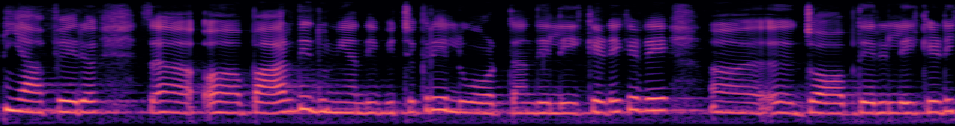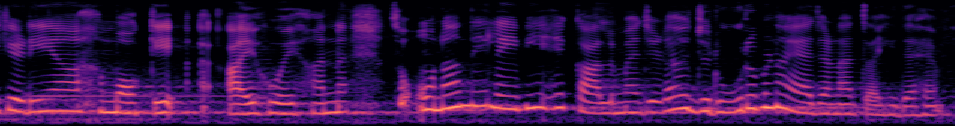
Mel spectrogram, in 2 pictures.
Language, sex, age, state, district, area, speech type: Punjabi, female, 30-45, Punjab, Patiala, rural, spontaneous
